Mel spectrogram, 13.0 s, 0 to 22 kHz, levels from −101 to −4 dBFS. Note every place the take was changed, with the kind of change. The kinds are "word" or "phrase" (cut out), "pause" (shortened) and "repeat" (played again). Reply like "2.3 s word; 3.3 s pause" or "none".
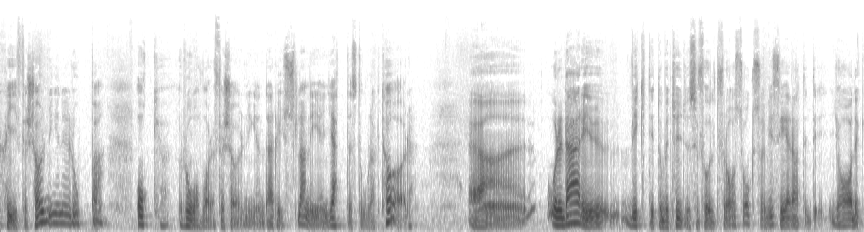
2.0 s pause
